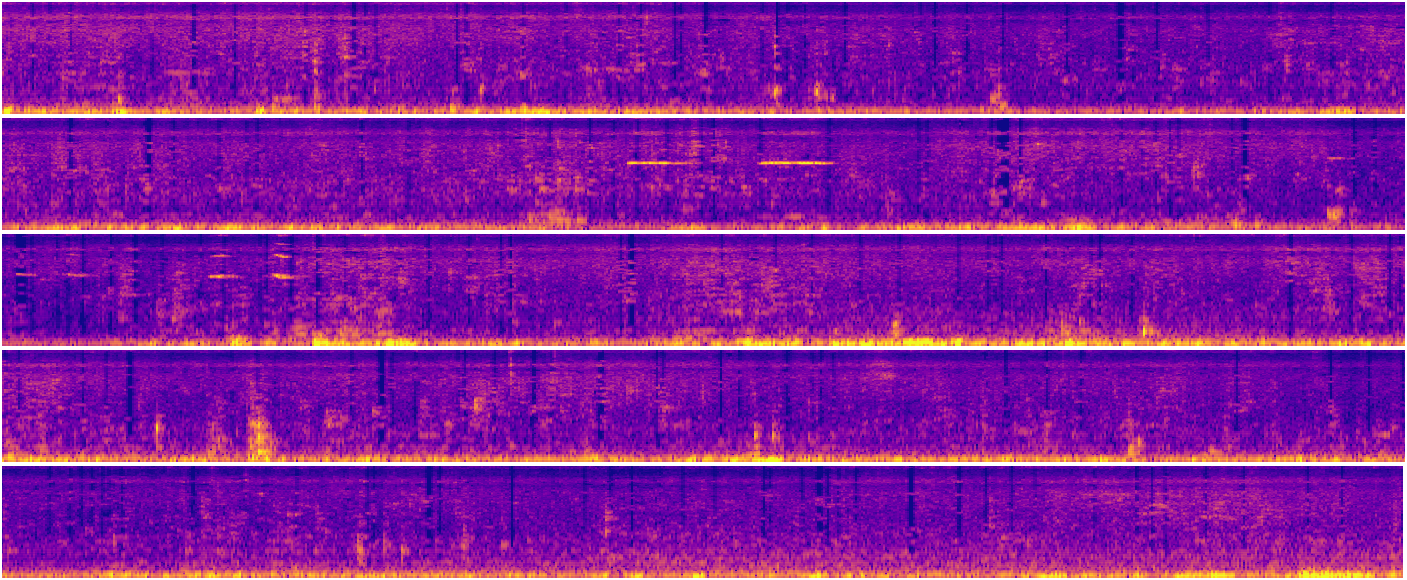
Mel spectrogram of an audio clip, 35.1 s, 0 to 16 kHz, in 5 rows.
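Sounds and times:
car cabin rumble: 0.0 - 35.0
car knocking and rattling over ruts: 0.0 - 35.0.

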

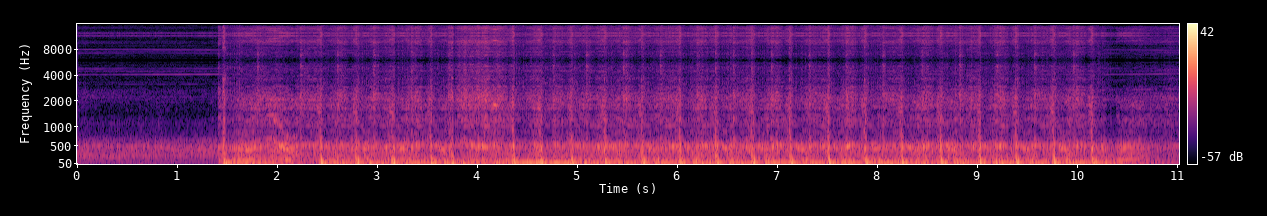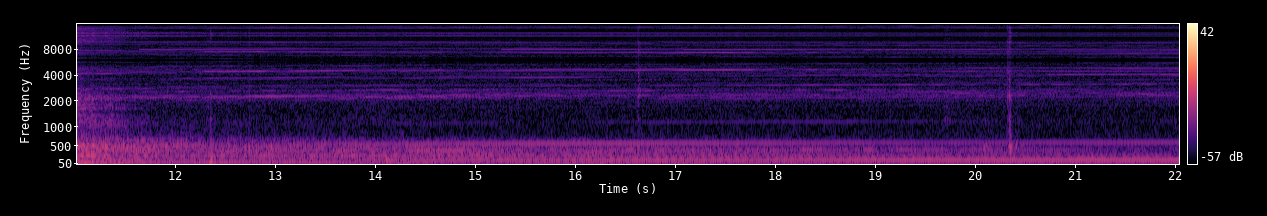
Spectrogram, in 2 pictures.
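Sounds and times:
aircraft starter motor cranking: 1.4 - 11.3.

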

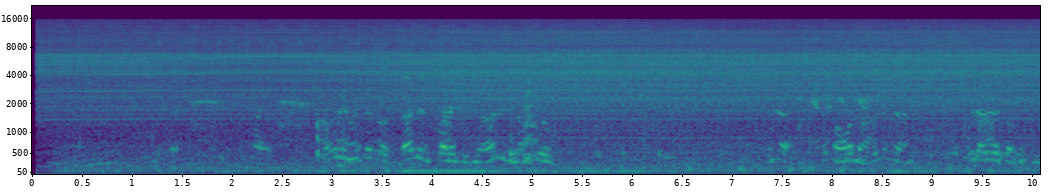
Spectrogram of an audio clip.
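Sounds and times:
small electric motors whirring: 0.1 - 10.0.

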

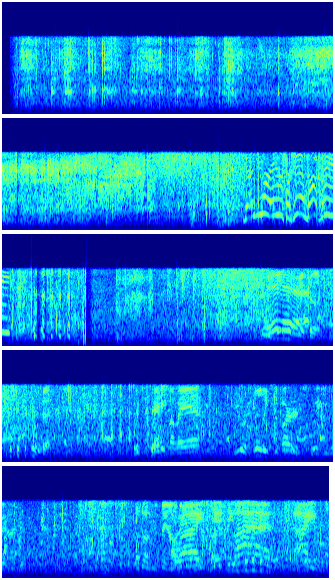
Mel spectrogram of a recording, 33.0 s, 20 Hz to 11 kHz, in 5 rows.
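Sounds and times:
kayak splashing into water: 0.2 - 25.6, 26.3 - 33.0
kayak scraping on concrete: 0.2 - 33.0.

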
